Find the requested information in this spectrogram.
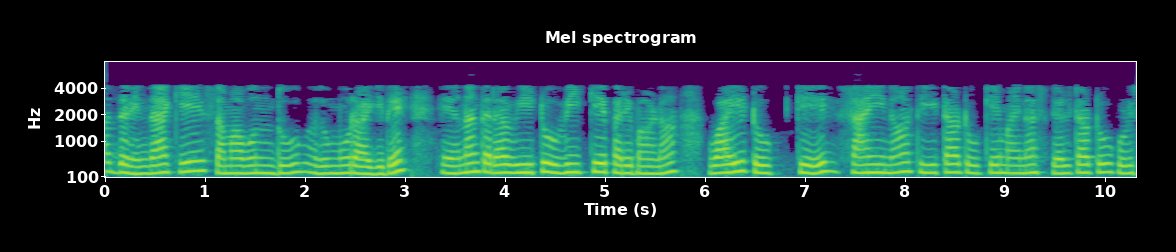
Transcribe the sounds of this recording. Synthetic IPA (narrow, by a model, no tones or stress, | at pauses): ad̪ːɐɾind̪ɐkeːsɐmɐʋond̪uɐd̪umuːɾaːɡid̪e̞nɐnt̪ɐɾɐʋiːʈuʋiːkepɐɾimaːɳɐʋaːjʈukesaːjnɐt̪iːʈaːʈuːkemɐjnɐsɖɛlʈaːʈuːkuɽis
